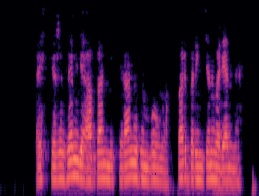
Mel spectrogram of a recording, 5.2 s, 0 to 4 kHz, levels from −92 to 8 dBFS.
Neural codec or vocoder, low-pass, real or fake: none; 3.6 kHz; real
